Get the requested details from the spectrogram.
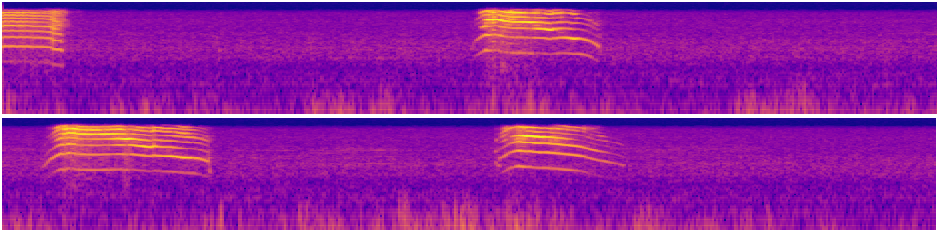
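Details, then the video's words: Cat meowing four times at intervals of about two and a half seconds, each call short and bright with a brief rise and a falling end, over a low background rumble. "Cat for Sound Effect"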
